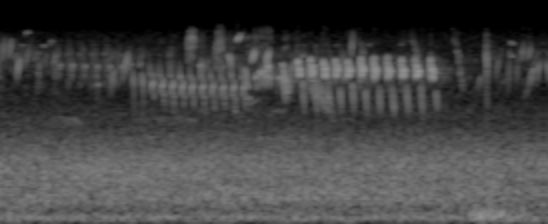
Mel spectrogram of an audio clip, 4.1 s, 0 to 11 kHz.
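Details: Lesser whitethroat at Pegwell, 24 April 2015, morning, one of several scattered around the area. Quiet twittering notes lead into a loud rattle of about ten rapid identical notes at an even pace, over constant background noise.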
